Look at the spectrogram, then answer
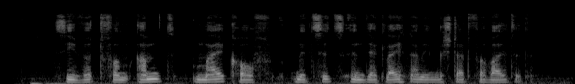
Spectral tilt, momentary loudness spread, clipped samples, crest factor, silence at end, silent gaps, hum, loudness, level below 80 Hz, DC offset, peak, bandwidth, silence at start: -4.5 dB/octave; 9 LU; under 0.1%; 18 dB; 0.4 s; none; none; -36 LUFS; -62 dBFS; under 0.1%; -18 dBFS; 11.5 kHz; 0.3 s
